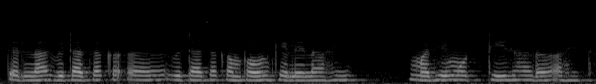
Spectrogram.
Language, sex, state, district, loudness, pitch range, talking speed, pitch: Marathi, female, Maharashtra, Aurangabad, -37 LUFS, 195-205 Hz, 120 wpm, 200 Hz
